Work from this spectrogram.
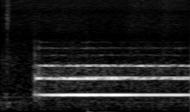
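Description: Glass fibers in the LIGO gravitational-wave detector, vibrating from thermal energy, produce a steady tonal hum with several sharp sustained lines that start abruptly and hold evenly, fairly loud and alone.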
